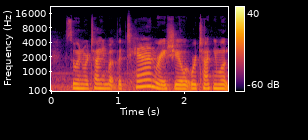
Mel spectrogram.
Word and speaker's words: theta: Theta is a Greek letter. It's pronounced theta.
